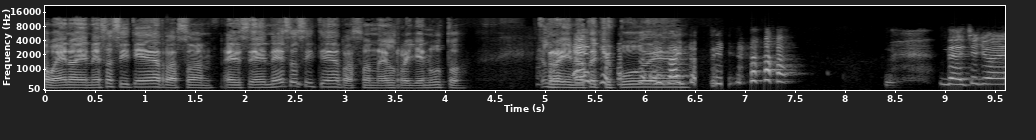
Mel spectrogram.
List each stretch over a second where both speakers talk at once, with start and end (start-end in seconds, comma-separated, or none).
5.2-6.5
